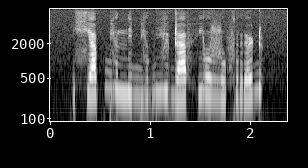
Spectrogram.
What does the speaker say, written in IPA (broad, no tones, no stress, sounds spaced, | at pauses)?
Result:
ç a p bʲ o n i bʲ o ɡ vʲ u ɖ a f j o ɮ u f r ə˞ ɖ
